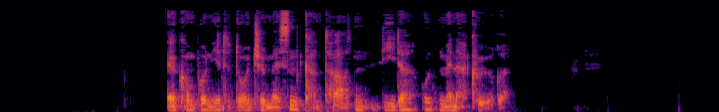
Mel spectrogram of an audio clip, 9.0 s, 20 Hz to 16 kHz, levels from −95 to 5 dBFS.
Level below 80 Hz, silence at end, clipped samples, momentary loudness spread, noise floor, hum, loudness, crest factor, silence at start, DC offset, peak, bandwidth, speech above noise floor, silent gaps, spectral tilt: -60 dBFS; 2.65 s; under 0.1%; 9 LU; -89 dBFS; none; -30 LUFS; 22 dB; 2.1 s; under 0.1%; -10 dBFS; 11.5 kHz; 60 dB; none; -4.5 dB/octave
